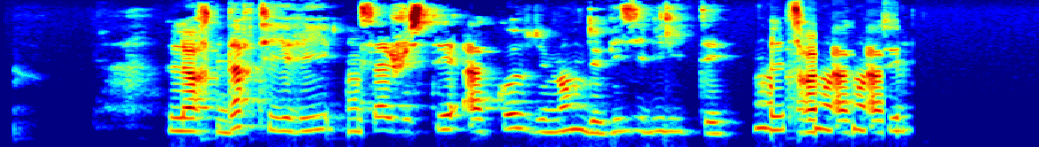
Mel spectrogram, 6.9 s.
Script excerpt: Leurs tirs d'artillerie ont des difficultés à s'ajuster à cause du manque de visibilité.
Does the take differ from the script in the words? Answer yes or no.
yes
